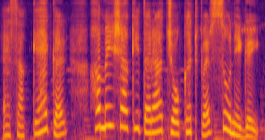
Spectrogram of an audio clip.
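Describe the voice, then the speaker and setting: A woman's voice: high-pitched, very animated, slow, darkish tone, faint music behind. A woman narrating a scripted children's story as a storyteller.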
